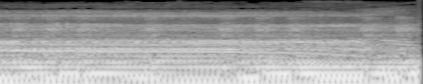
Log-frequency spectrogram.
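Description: Hardcore band playing live without vocals: distorted electric guitars and bass over a steady low drone, with a held note sliding slowly down in pitch.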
